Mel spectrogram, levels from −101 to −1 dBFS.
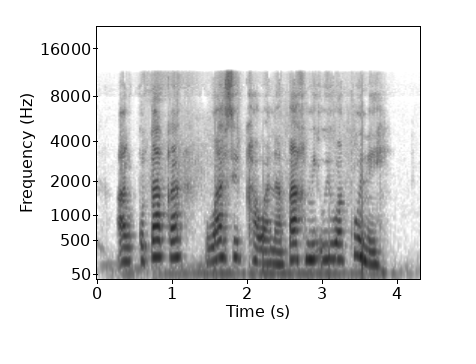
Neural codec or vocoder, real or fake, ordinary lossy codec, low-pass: none; real; Opus, 16 kbps; 10.8 kHz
